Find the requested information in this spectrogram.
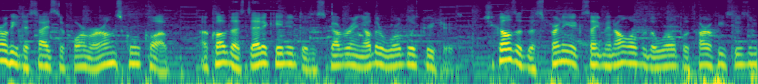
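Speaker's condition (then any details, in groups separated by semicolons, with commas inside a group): No condition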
